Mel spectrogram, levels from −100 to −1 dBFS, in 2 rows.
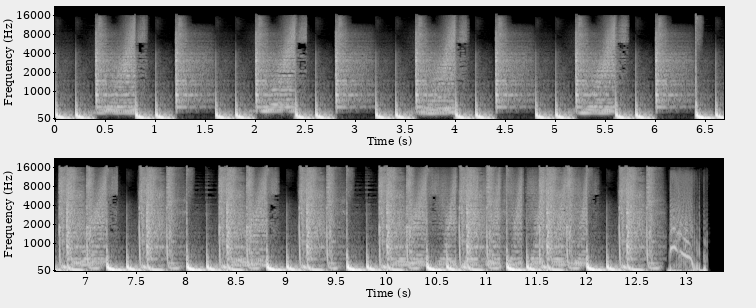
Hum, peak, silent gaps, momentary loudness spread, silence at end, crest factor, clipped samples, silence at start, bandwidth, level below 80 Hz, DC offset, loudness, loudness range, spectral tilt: none; 0 dBFS; none; 8 LU; 0.15 s; 14 dB; under 0.1%; 0 s; 17 kHz; -18 dBFS; under 0.1%; -16 LUFS; 3 LU; -4.5 dB/octave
